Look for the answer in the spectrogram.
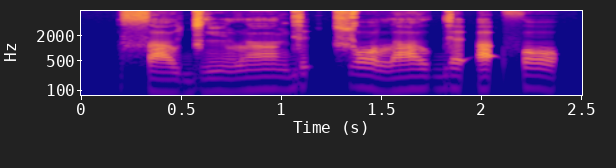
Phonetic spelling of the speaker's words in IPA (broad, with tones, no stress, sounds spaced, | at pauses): sʰ a˨ ʊ̯ d͡ʑ ĩ˨ l ã˦ ɡ ɪ˦ ʔ t͡ɕ ɔ˦˨ l a˦ ʊ̯ ɡ ɛ˦˨ ʔ ä˦ ʔ θ ɔ˦˨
